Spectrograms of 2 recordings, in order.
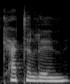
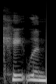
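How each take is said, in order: First: It is said with a French accent. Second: It is said with an American accent. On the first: The speaker calls it right. "the closest thing I can say to what I think is accurate" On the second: The speaker calls it wrong. "if I speak it like an American"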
